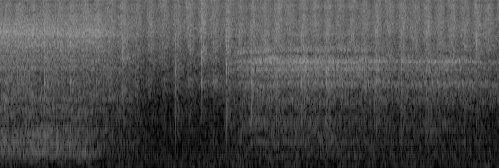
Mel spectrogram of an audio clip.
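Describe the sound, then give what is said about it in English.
Hands rubbed together energetically during a guided breathing exercise give a steady, soft, continuous swishing friction with a gentle rhythmic pulse, faint and alone with no talking. “bring your hands together, close your eyes. And as you exhale, rub your hands energetically.”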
